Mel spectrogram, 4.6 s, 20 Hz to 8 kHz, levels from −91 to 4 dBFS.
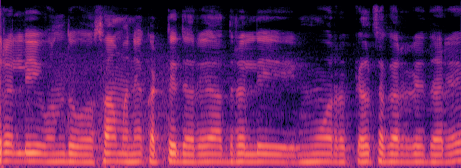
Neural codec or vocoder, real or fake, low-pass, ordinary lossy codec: none; real; 7.2 kHz; none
